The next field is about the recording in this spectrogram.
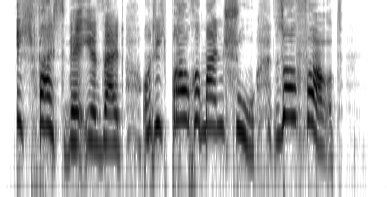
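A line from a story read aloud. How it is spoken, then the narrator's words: Shrill shriek. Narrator (German): kreischte sie mit einer echt schrillen Stimme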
